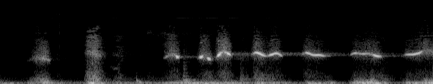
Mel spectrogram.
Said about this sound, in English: I challenge you to regular whistle with your lips if you're happy and you know it better than this woman does it with her nose.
